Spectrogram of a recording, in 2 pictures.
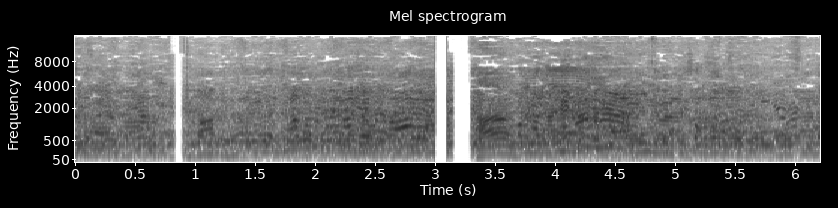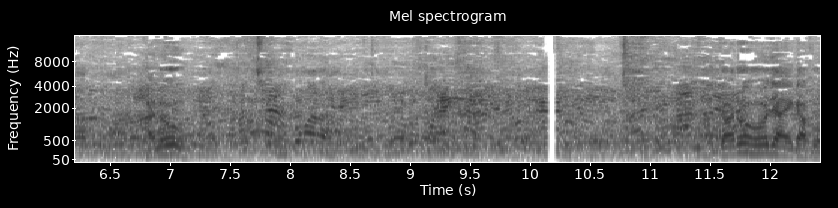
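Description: A crowd of people talks and murmurs outdoors.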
